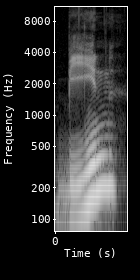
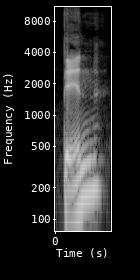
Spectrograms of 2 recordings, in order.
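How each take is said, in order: First: The word has a long 'ee' vowel, like bean. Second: The word has a short 'i' vowel, like bin. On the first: "Is it bean?" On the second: "is it bin?"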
